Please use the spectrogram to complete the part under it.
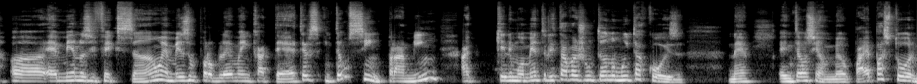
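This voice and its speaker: A pastor tells his story with a lot of feeling and acts out the voices in it. His voice sits high and swings widely up and down. The tone is husky. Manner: animated storyteller, acts out quoted dialogue. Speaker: pastor, podcast guest. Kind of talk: emotional testimony in casual conversation.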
